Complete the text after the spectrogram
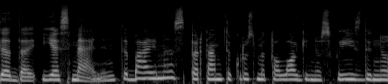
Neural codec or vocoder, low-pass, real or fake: vocoder, 48 kHz, 128 mel bands, Vocos; 19.8 kHz; fake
